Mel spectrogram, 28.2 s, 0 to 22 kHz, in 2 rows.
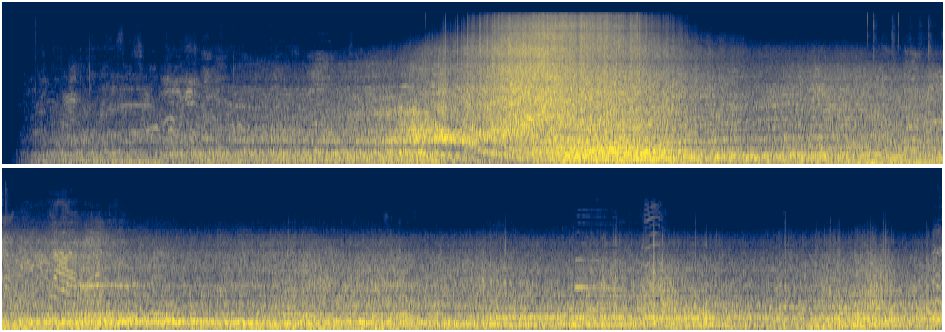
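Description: Blue Angels F/A-18 Hornet jets passing overhead. The jet roar builds over the first several seconds and peaks about eight to ten seconds in with a falling pitch as they go by, then goes on as a steady jet rumble.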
